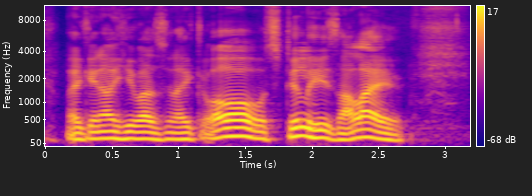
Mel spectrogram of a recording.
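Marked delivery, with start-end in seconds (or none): 1.1-2.6 overjoyed, rejoicing, glad exclamatory delivery. Retelling the king hearing Daniel's voice from the den: acting out a glad king. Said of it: "how glad he would be".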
